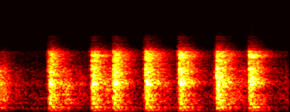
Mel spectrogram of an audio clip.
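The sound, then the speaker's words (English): A cane strikes a stone parapet about seven times in quick, uneven succession, each knock sharp, with nobody talking. “It's a hard knock.”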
